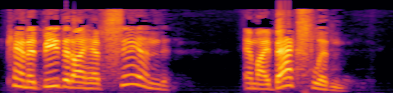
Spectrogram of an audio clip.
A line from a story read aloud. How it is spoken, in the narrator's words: Alarmed, exclaimed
